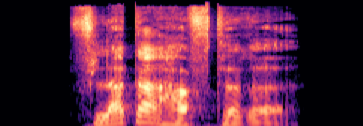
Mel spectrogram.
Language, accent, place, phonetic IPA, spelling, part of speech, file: German, Germany, Berlin, [ˈflatɐhaftəʁə], flatterhaftere, adjective, De-flatterhaftere.ogg
- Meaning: inflection of flatterhaft: 1. strong/mixed nominative/accusative feminine singular comparative degree 2. strong nominative/accusative plural comparative degree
